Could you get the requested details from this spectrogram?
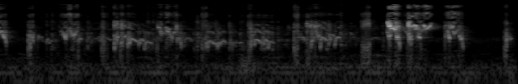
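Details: Aviary budgerigars near a solar fountain warble in twittering, descending chirps and mumbled notes, then a brief louder cluster of shrill squeaks toward the end.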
